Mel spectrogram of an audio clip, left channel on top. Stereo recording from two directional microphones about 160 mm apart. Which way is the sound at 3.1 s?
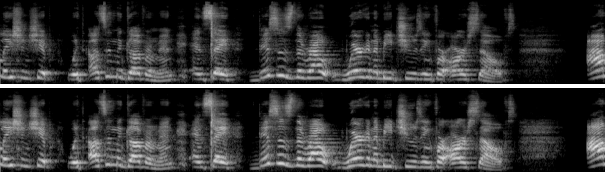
25° left (ahead or behind).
